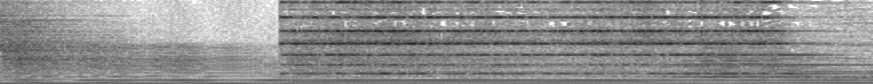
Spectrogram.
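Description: Live rock band playing a held, droning passage without drums: sustained low notes, with a high ringing tone entering about two seconds in.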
